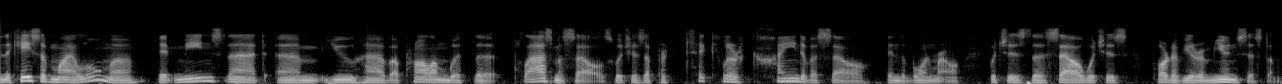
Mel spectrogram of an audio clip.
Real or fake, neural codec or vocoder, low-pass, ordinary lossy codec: real; none; 5.4 kHz; Opus, 32 kbps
